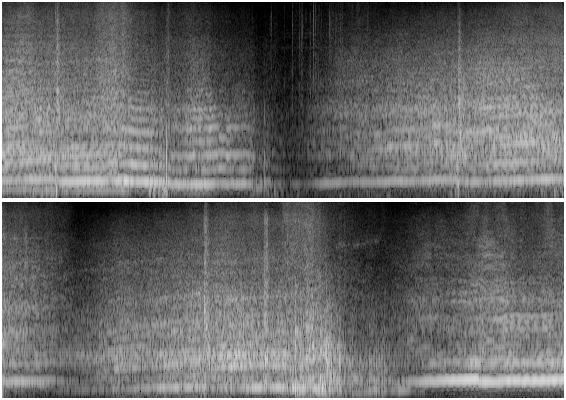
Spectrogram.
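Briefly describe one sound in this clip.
Gravel and stones spray and clatter under the tyres.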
